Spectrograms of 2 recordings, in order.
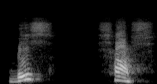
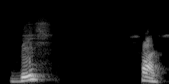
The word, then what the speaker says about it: বিশ্বাস: তালাবস্য আসবে আরেকটা বিষয় যেহেতু বফলা মাঝে আছে এক্ষেত্রে তালাবস্যটা দুইবার হবে তাহলে বিষ 20 থেমে গেলাম বিষ শ্বাস বিষ শ্বাস এখানে হচ্ছে বিষ একটি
